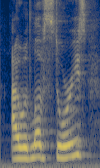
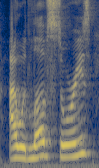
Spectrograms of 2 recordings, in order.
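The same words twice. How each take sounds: The two takes are said the same way.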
